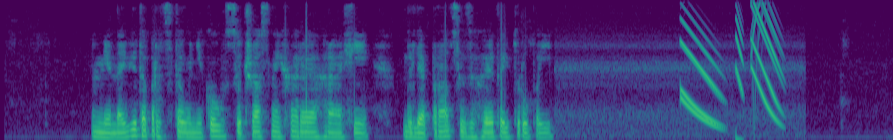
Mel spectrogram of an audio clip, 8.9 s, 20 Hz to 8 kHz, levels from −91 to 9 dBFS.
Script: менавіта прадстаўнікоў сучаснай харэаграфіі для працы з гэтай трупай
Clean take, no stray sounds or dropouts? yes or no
no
